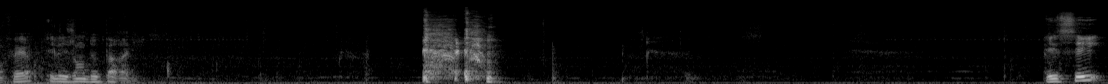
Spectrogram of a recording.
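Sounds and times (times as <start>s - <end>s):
man coughing: 4.2s - 5.1s.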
